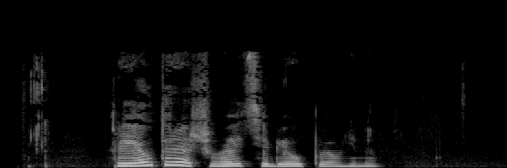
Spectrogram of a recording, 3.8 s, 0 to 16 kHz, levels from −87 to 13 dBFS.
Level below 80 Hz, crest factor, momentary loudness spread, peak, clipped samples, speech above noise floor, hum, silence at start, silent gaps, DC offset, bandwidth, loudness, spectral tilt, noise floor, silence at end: -74 dBFS; 16 dB; 15 LU; -4 dBFS; under 0.1%; 50 dB; none; 0.85 s; none; under 0.1%; 11.5 kHz; -19 LUFS; -6 dB/octave; -68 dBFS; 1 s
